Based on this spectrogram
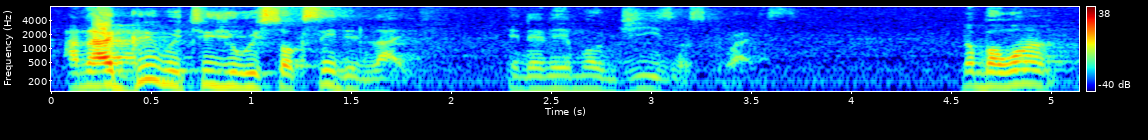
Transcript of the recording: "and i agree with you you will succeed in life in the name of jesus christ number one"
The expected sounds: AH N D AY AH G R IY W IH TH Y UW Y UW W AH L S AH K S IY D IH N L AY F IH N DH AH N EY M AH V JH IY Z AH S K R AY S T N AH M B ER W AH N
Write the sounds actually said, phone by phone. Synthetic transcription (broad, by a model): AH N AY AH G R IY W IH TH Y UW Y UW W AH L S AH K S IY D IH N L AY F IH N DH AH N EY M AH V JH IY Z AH S K R AY S T N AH M B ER W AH N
